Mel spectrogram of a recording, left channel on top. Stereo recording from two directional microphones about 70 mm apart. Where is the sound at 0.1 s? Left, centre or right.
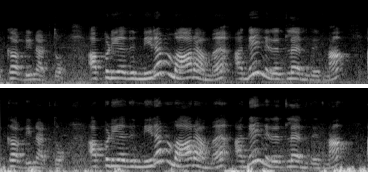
Centre.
